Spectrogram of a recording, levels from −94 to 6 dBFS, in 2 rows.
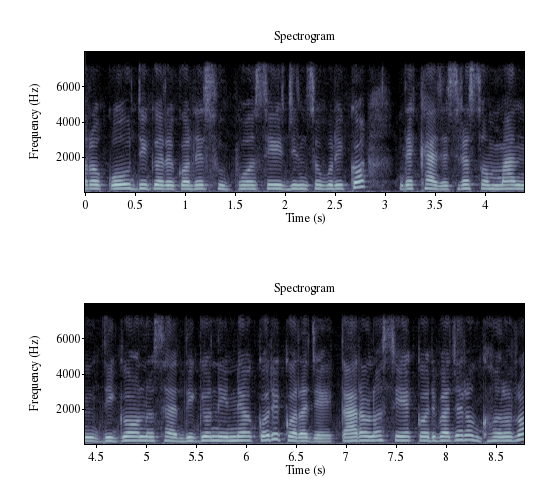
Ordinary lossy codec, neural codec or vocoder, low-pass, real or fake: none; codec, 16 kHz, 4.8 kbps, FACodec; 7.2 kHz; fake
